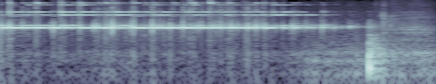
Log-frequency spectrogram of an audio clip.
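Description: A small metal crotal bell, the smallest of four sizes, jingles rapidly and continuously with a bright ringing tone, then stops with a soft clunk.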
